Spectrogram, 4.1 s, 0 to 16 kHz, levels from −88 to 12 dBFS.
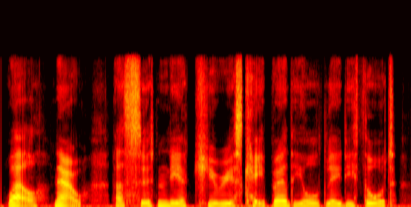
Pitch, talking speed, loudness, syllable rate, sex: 205 Hz, 160 wpm, -20 LUFS, 4.6 syllables/s, female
